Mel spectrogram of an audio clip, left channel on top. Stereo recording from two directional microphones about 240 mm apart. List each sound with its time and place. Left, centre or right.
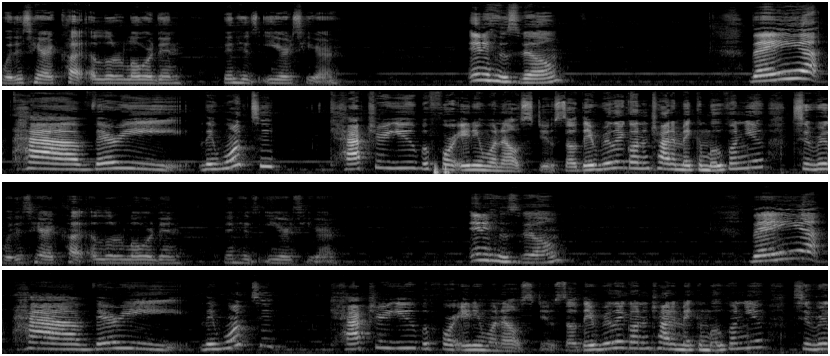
0.0 s speech: left
4.6 s speech: left
7.5 s speech: left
